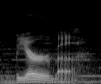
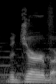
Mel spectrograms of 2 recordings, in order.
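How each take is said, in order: First: The middle consonant is a Y sound. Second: The middle consonant is a J sound. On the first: "Should I be saying Buyerba?" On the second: "The only J not turned into a Y in this game"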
